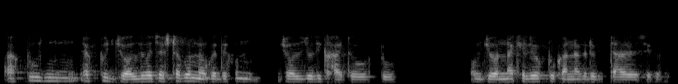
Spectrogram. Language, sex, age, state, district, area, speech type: Bengali, male, 18-30, West Bengal, Purulia, rural, conversation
